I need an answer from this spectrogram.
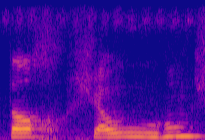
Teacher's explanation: کھول کے ادا کیجیے، 2 کاؤنٹ کرنا ہے اس کو، تخشو خو کو پر پڑھنا ہے اور اس میں تھوڑی سی ہمس کی آواز آئے گی ، ٹھیک ہے، تخشوہم، شو میں ہونٹوں کو ناتمام گول کرنا · شو میں ہونٹوں کو ناتمام گول کرنا ہے، واو لین ہے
